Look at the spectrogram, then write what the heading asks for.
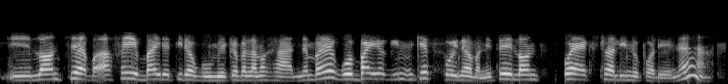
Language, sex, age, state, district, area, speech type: Nepali, female, 30-45, West Bengal, Kalimpong, rural, conversation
